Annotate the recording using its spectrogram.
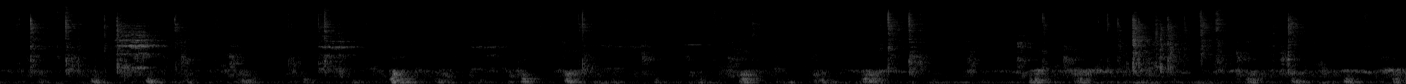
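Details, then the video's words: Izzy, a hungry Australian Kelpie x Border Collie pup, laps at peanut butter. Dense runs of sticky, clicking licks and mouth noises repeat steadily, some louder smacks standing out. "Dog licks & eats peanut butter ASMR!"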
